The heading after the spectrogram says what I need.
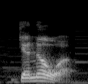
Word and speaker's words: Genoa: in the foothills in genoa is that i probably on that okay yeah soft g not g noah like genome oh no it was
